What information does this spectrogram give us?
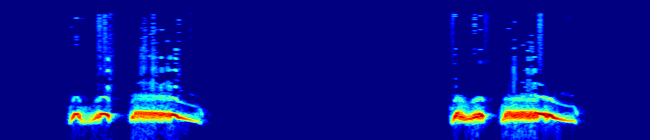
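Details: A female spotted dove coos to excite males in the chiêu-thúc-gù pattern. Two phrases sit nearly three seconds apart, each opening with a short doubled note and ending in a drawn-out coo that slides downward. No other sounds.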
